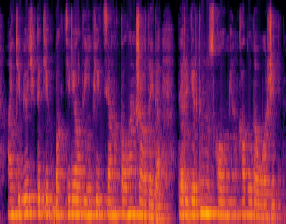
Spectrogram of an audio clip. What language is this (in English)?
Kazakh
